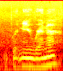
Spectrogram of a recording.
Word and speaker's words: Brittany Renner: Brittany Renner.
